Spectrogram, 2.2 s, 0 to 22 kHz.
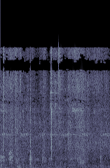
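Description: An 8-month-old German Shepherd moving about at close range: a few soft, irregular short sounds.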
